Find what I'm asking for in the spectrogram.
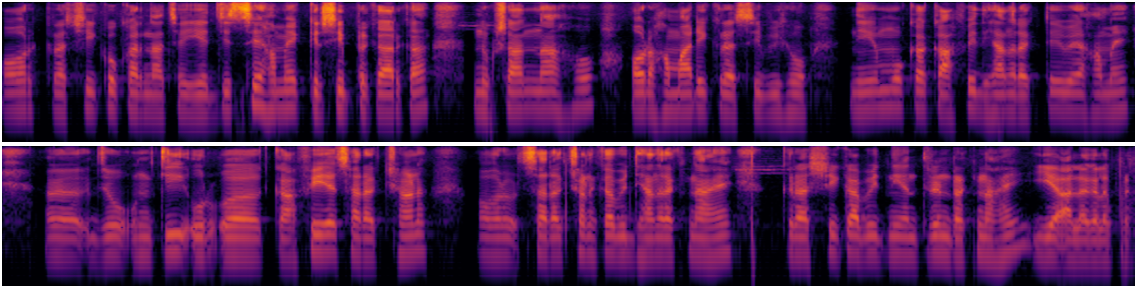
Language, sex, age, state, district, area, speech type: Hindi, male, 60+, Madhya Pradesh, Bhopal, urban, spontaneous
